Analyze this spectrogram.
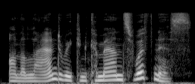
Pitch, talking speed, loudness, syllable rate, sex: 185 Hz, 215 wpm, -18 LUFS, 5.1 syllables/s, female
